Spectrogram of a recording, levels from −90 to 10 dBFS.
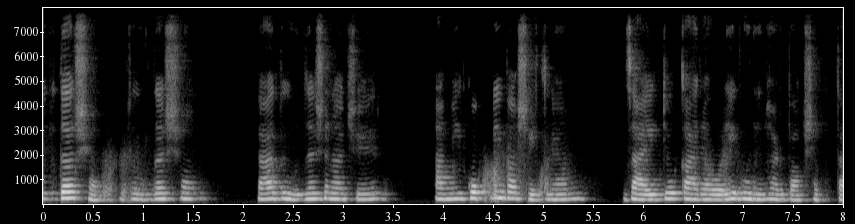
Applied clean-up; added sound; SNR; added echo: neural mask model DeepFilterNet 3.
